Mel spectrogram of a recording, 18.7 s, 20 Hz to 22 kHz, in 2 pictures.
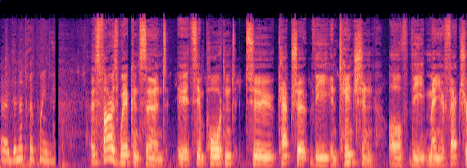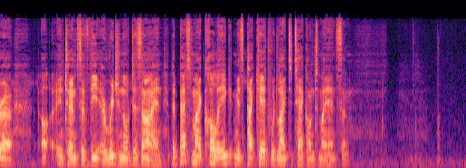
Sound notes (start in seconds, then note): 5.6 speaking French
